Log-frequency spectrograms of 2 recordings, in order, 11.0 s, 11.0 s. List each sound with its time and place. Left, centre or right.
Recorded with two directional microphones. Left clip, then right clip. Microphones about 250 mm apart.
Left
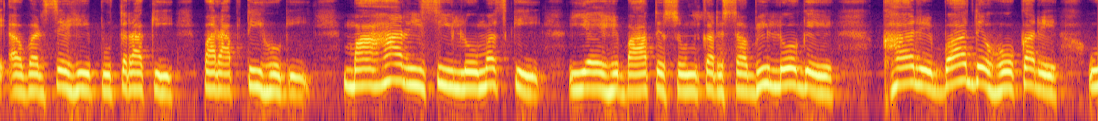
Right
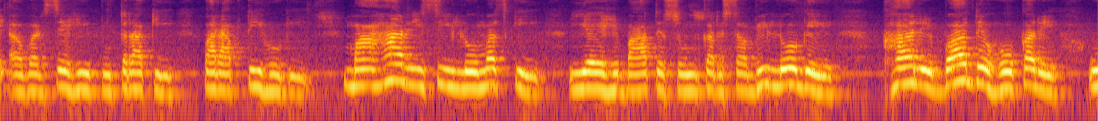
0.0 s speech: left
